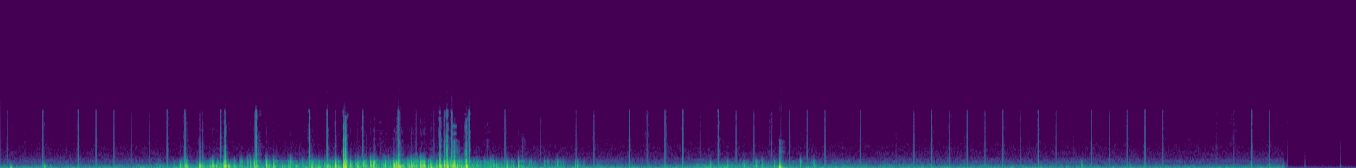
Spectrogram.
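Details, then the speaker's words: Many fine crackling pops over soft breath sounds, increasing in number and intensity toward end-inspiration, best heard with slow, large-volume breathing. Finding: late inspiratory crackles. "ils sont nombreux il s'agit de crépitent enfin ils augmentent en nombre et en intensité à la femme d'inspiration ce caractère est mieux perçue lors d'une ventilation à faible fréquence et grands volumes courant"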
